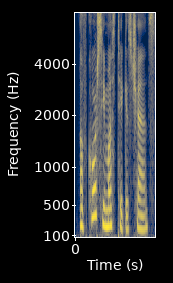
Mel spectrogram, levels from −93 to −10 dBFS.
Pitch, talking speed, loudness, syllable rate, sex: 225 Hz, 265 wpm, -16 LUFS, 6.4 syllables/s, female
